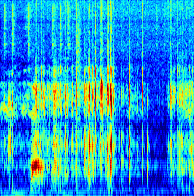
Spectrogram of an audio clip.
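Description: Crinkling of a foil-lined candy packet being handled, a scatter of small crackly ticks that thin out near the end.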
